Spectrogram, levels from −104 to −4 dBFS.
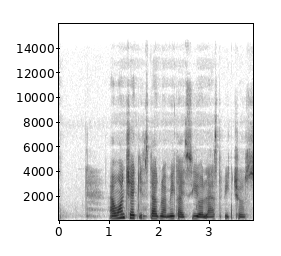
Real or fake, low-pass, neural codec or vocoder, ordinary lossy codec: real; 14.4 kHz; none; none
